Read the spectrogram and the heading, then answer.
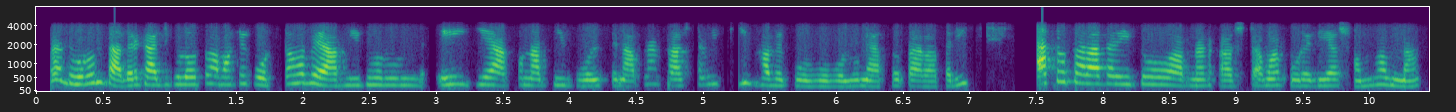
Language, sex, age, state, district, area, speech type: Bengali, female, 45-60, West Bengal, Purba Bardhaman, urban, conversation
